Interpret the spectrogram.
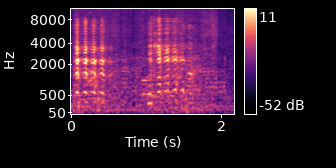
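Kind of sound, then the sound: animal, goat bleating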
